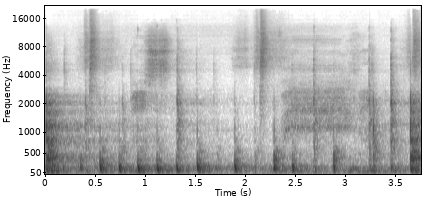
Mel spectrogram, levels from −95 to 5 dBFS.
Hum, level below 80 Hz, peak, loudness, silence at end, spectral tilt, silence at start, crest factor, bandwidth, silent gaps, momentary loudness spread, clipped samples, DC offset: none; -44 dBFS; -4 dBFS; -28 LUFS; 0 s; -5.5 dB/octave; 0 s; 22 dB; over 20 kHz; none; 6 LU; under 0.1%; under 0.1%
